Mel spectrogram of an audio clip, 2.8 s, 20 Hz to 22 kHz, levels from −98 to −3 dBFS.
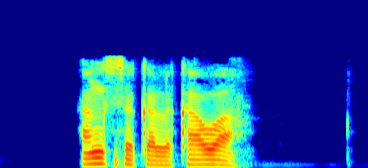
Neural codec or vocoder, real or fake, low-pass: none; real; 5.4 kHz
